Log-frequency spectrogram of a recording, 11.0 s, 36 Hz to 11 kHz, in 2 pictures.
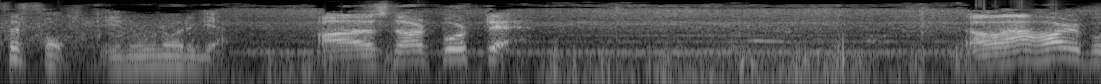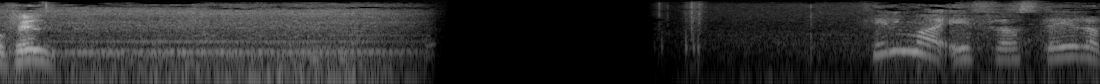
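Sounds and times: steady rushing noise: 0.9s - 7.7s
faint steady hum: 1.0s - 7.7s.

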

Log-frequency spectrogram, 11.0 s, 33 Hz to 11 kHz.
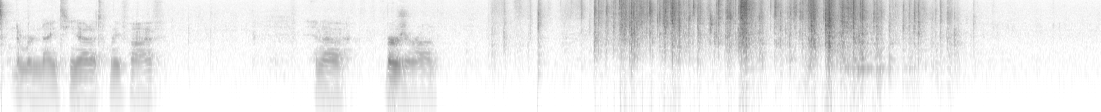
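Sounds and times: foil wrapper tearing and crinkling: 5.4s - 9.8s.

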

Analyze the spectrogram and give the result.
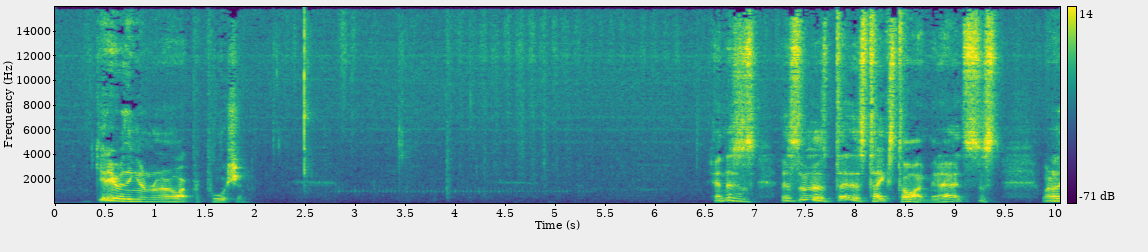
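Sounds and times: faint steady whine: 0.0s - 10.0s.

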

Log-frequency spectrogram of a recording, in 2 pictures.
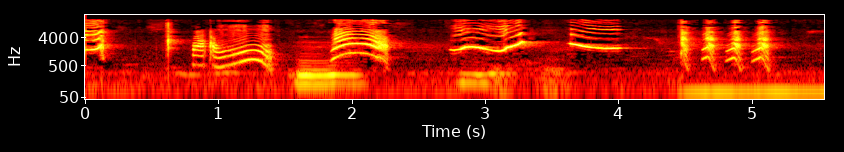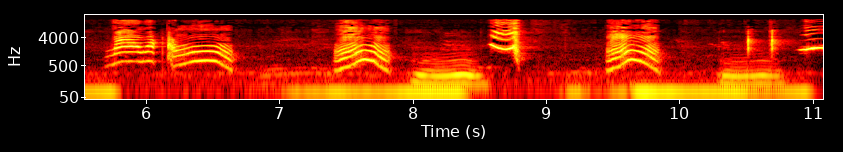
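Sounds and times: parakeet whistling and chattering: 0.0s - 11.0s.

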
